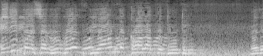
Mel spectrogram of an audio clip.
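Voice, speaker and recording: With an Indian accent, a man speaks at a fairly quick pace over noticeable background noise and audible room echo. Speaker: colleague giving farewell speech. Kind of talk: farewell speech.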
